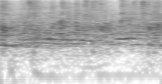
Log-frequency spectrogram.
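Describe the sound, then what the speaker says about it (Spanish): Brief burst of studio-audience applause welcoming a guest named Raúl onto a television variety show stage, a short, dense patter of clapping. "Le damos un aplauso a Raúl, por favor"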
